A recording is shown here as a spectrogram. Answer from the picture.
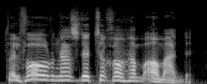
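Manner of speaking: high stage reading from the script; reading lines. A narrator's reading. Todd reading his part aloud from the script. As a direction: read it out as a stage line. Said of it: "از روی متن خواند".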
